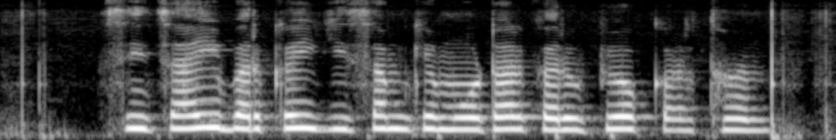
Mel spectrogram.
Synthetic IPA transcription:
sĩt͡ʃaːibəɾkəikɪsəmkemoːʈəɾkəɾʊpjoːɡ̚kəɾt̪ʰən

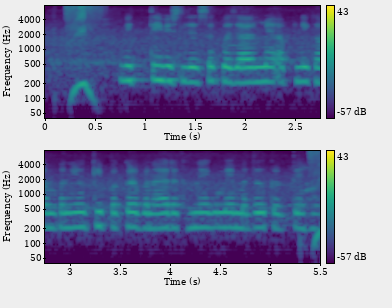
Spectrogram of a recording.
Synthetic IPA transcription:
ʋɪt̪ːiʋɪʃleːʃək̚bɐd͡ʒaːɾmẽʔɐpnikɐ̃mpənijõkipɐkəɽbɐnaːeɾɐkʰnemẽmɐd̪əd̪kɐɾt̪eɦɛ̃ː

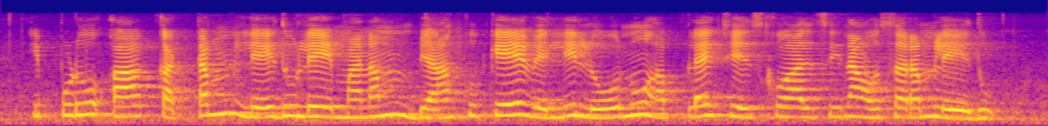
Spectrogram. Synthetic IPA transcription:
ipːuɽuʔaːkɐʈːɐmle̞ːd̪ule̞ːmɐnɐmbjaːŋkuke̞ːʋe̞ɭːilo̞ːnuɐplɐjt͡ʃe̞ːsu̥kɔːʋaːlsinɐːʋɐsɐɾɐmle̞ːd̪u

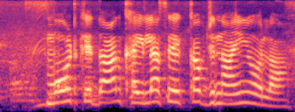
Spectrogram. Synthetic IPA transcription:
moːʈked̪aːlkʰəiːlasekəb̚d͡ʒənaːĩoːlaː

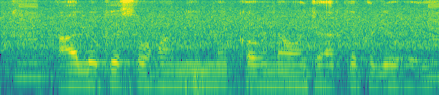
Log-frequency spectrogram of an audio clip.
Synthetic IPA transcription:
aːlokesoːɦaːnimẽkɐʋnəːɦəd͡ʒaːɾkepɾəjoɡɦoːe

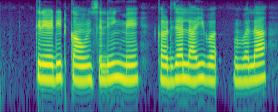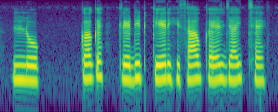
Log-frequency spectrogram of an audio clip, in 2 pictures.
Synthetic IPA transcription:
kɾeːɖɪʈkaːʊnslɪ̃ŋɡmẽ | kəɾd͡ʒalaːi | ʋəla | loː | kək | kɾeːɖɪʈkeːɾɦɪsaːbkəld͡ʒaːit͡ʃʰɛː

